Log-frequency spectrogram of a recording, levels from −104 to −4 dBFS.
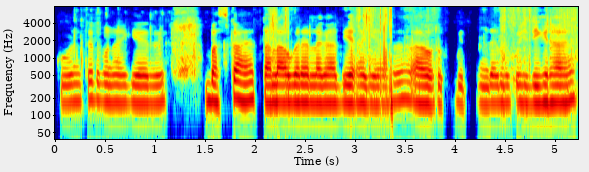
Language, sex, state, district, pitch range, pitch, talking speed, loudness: Hindi, male, Uttar Pradesh, Hamirpur, 165-175 Hz, 170 Hz, 230 wpm, -17 LUFS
